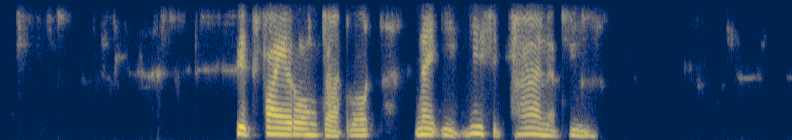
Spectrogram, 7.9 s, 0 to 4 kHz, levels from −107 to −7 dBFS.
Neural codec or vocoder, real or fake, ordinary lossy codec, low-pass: codec, 32 kHz, 1.9 kbps, SNAC; fake; Opus, 24 kbps; 3.6 kHz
